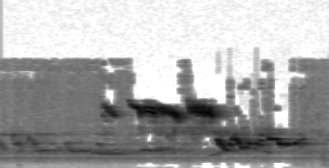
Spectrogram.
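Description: A European robin sings thin, high, liquid phrases that shift in pitch, tumbling between sweet warbles and sharp, thin trills over faint background hiss.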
